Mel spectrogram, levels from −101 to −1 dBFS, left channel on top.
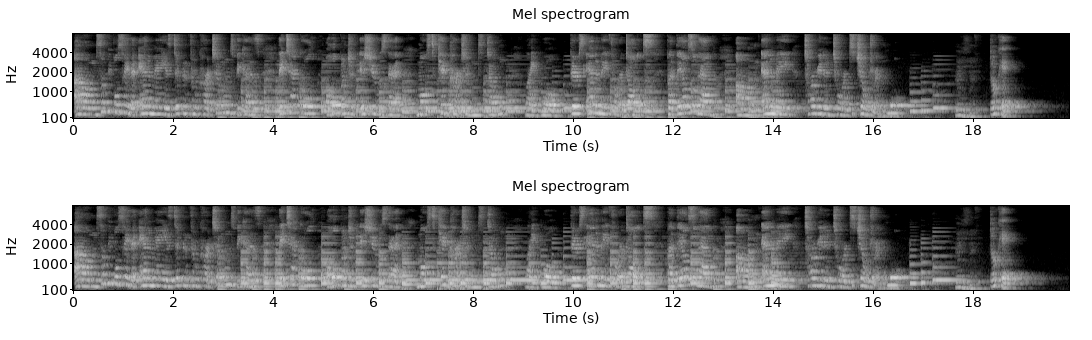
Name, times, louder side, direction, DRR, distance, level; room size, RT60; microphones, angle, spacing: voice 1, 0.0-6.6 6.8-8.6 9.0-11.6 11.9-12.8 13.2-16.3, equal, 55° left, -4 dB, 1.4 m, -30 dB
sound 1, 2.9-14.5 16.7-17.6, right 4 dB, 75° right, 0.4 m, -32 dB
voice 2, 16.0-16.5 17.6-18.0 18.3-18.7, right 3 dB, ahead, -3 dB, 0.4 m, -31 dB
3.3 x 3.1 x 4.5 m, 0.98 s
head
